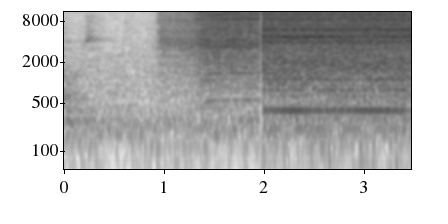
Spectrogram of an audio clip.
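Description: A cordless drill whirs steadily.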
